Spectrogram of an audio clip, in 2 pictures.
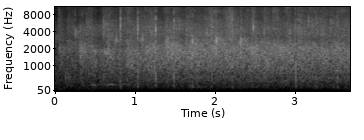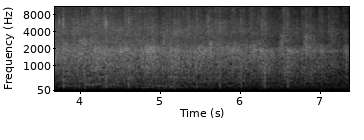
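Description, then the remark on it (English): Steady audience applause fills the whole stretch as a student is recognized for outstanding character, academics and service. It is a dense patter of many hands clapping at an even, fairly loud level, with no voices standing out above it. “You can applaud her.”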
